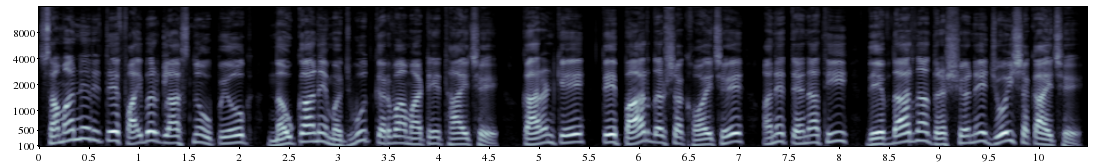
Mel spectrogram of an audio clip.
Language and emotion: Gujarati, neutral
